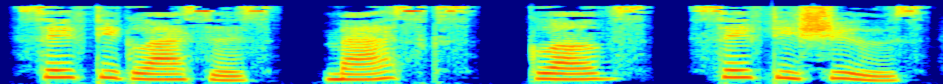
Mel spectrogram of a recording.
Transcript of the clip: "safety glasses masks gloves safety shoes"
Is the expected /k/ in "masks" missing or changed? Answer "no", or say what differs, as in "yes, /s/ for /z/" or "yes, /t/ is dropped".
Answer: no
